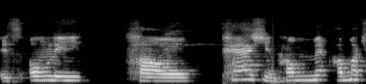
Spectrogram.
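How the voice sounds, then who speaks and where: Here a man speaks with a Chinese accent. His pitch is high. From mainland China. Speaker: company CEO. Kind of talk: interview. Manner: halting, repeats words.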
